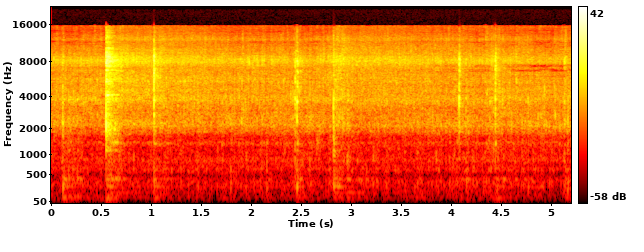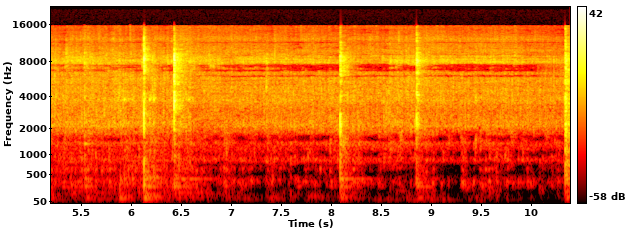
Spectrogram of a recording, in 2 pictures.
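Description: Small tomatoes frying in a metal wok with a steady sizzle, while a metal ladle stirs and mashes them, clinking and scraping against the pan at irregular moments. The tomatoes are softening and releasing their water as they break down.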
